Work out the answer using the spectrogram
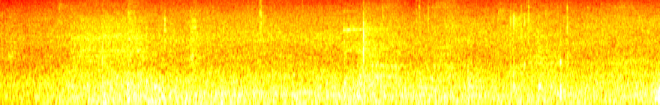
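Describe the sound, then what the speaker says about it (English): Broad, steady outdoor wind rushes across the microphone with a continuous noisy roar and slight gusting, no talking. "The good thing it's a little bit windy, so it feels a little cooler."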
